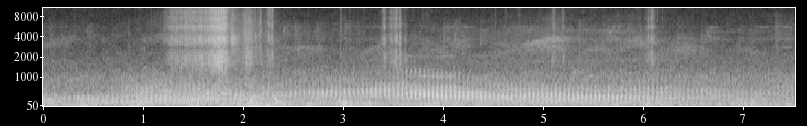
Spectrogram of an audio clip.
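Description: A kite whooshes and roars as it swoops close overhead.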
